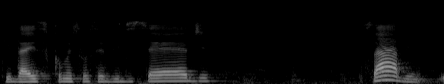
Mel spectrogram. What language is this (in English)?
Portuguese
